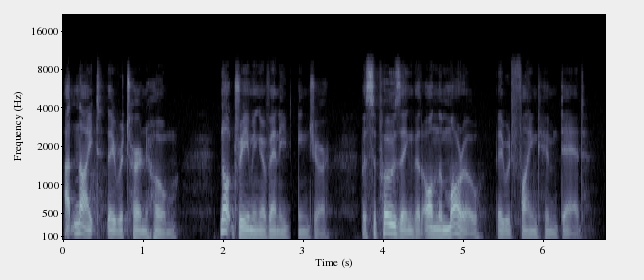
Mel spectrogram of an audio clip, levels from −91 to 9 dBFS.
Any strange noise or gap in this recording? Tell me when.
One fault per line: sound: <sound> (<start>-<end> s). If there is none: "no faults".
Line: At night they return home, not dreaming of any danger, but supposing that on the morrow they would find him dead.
sound: dropout (2.9-3.0 s)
